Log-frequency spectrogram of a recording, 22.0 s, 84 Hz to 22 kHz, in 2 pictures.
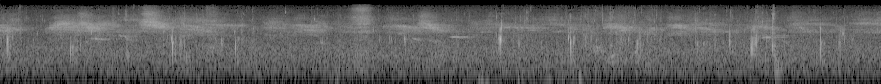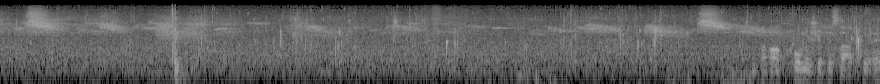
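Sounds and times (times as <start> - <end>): little clicks and splashes: 0.0 - 3.2, 6.2 - 10.7, 13.0 - 22.0
birds calling: 0.0 - 22.0
small waves lapping against a boat: 0.0 - 22.0.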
